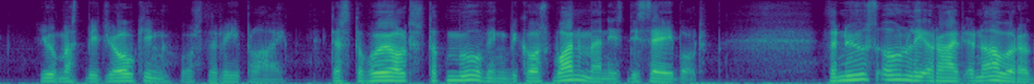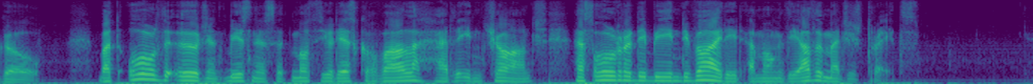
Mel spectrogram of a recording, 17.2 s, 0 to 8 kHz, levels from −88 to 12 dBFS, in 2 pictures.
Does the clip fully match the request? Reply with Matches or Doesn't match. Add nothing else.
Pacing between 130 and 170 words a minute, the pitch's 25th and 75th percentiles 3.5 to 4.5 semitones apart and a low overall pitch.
Matches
